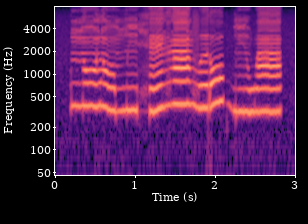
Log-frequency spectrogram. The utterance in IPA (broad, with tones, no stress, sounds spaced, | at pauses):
n ɔ̃˧ l ɔ̃˨ m ĩ˨ h ɛ̃˨˦ ɣ ã˦ v ə˧ ɾ ɔ˦ ɡ͡b ĩ˨ w ã˧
